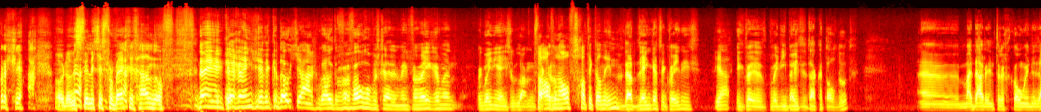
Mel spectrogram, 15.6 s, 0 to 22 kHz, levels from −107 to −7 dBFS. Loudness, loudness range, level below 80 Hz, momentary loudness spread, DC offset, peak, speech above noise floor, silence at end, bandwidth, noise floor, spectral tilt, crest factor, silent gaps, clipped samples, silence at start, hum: -17 LUFS; 9 LU; -62 dBFS; 12 LU; under 0.1%; -2 dBFS; 40 dB; 0 s; 18.5 kHz; -57 dBFS; -4.5 dB/octave; 16 dB; none; under 0.1%; 0 s; none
